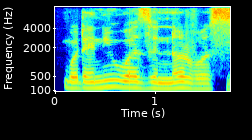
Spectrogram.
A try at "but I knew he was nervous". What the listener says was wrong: Don't forget the E. That's the only reason I know you're saying he, because you have a big long E there, but I knew he.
